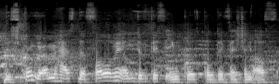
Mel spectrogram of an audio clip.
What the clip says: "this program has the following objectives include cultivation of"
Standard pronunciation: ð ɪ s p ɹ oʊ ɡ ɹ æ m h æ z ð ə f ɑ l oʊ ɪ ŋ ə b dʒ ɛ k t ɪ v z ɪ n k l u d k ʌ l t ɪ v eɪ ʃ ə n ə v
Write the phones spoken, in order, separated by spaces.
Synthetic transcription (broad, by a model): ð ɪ s p ɹ oʊ ɡ ɹ æ m h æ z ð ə f ɑ l oʊ ɪ ŋ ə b dʒ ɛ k t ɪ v ɪ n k ɔ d k ʌ l t ɪ v eɪ ʃ ə n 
